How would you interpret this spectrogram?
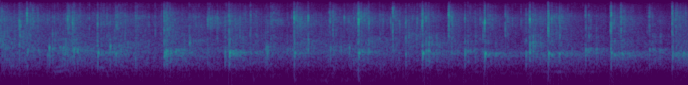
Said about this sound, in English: Give them a round of applause as they head back.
